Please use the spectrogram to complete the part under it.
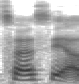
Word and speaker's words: Saoirse: Ja, es wird Cersei ausgesprochen.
